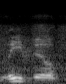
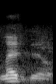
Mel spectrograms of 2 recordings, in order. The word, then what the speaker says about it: Leadville: yeah i called it leedville but it's pronounced leadville i'm pretty sure it's leadville because they mined there because it was a mining town of lead yeah makes sense to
